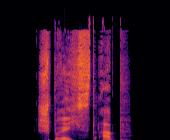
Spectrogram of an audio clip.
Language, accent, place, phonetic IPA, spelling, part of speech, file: German, Germany, Berlin, [ˌʃpʁɪçst ˈap], sprichst ab, verb, De-sprichst ab.ogg
- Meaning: second-person singular present of absprechen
